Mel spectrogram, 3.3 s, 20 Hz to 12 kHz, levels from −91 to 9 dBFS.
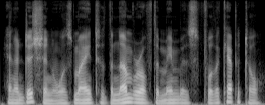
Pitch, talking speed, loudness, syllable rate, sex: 100 Hz, 235 wpm, -19 LUFS, 6.0 syllables/s, male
